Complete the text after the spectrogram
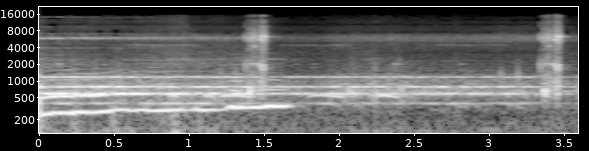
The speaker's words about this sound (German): So, ein paar Fotos fürs Thumbnail.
